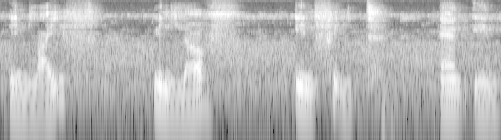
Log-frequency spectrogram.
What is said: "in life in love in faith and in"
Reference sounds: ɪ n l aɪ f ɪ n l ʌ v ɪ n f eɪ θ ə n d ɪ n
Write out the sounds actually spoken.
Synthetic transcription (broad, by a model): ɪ n l aɪ f ɪ n l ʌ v ɪ n f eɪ t ə n d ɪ n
